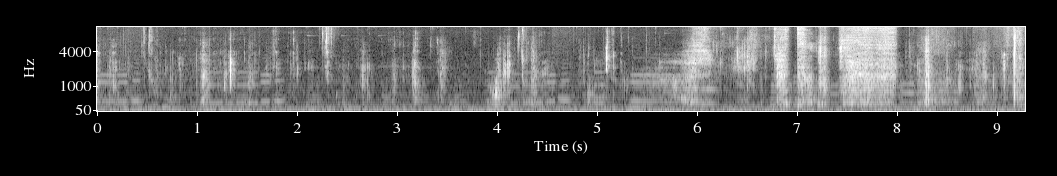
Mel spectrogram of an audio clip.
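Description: Close-miked chewing and crunching of crispy fried chicken coated in spicy sauce and melted cheese, with the loudest crunchy bites about six to eight seconds in. Faint background music underneath.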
